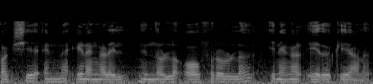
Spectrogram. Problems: low volume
